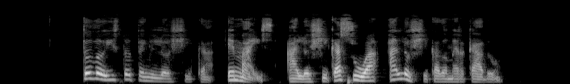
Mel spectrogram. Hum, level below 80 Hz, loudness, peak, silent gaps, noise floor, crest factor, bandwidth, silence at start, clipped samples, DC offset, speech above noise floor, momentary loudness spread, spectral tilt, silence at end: none; -60 dBFS; -22 LUFS; -4 dBFS; none; -79 dBFS; 20 dB; 11 kHz; 0.85 s; under 0.1%; under 0.1%; 57 dB; 12 LU; -4.5 dB/octave; 0.7 s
